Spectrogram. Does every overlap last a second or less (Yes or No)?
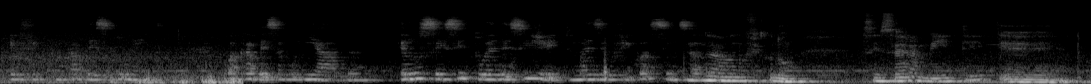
Yes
